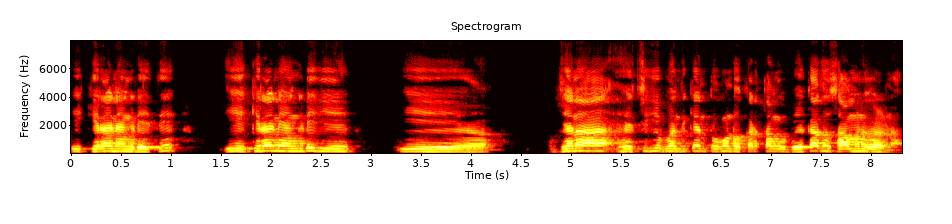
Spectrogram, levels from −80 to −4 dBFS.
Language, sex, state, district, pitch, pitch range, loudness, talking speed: Kannada, male, Karnataka, Bijapur, 170 Hz, 155-180 Hz, -16 LUFS, 125 wpm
